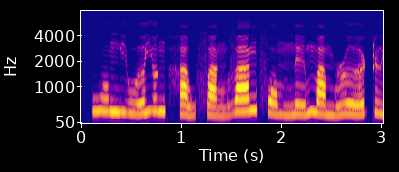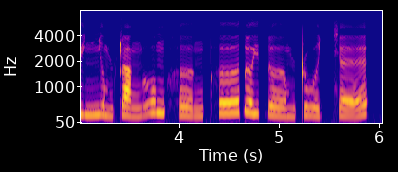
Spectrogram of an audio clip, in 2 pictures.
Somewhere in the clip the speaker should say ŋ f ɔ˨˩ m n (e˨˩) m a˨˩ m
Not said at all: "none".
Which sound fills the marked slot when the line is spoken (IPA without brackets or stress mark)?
e˨˩˦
